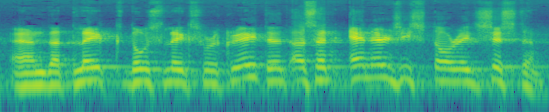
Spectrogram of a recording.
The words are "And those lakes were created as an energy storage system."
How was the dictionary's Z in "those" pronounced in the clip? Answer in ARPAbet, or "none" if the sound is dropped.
S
